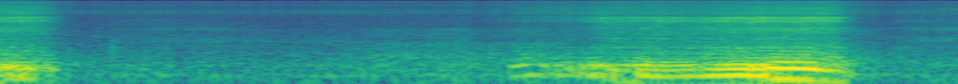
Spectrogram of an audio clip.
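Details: A person snoring with a baby moving nearby: a brief throaty noise, a long quiet stretch, then one low, rough, vibrating snore during sleep in a quiet room.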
